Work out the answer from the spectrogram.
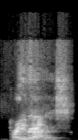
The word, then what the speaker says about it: Bravous: Scott is the founder of, I think, is it Bravous? Bravous, Brave right? us. Brave us. Brave us. Yeah. Brave us.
